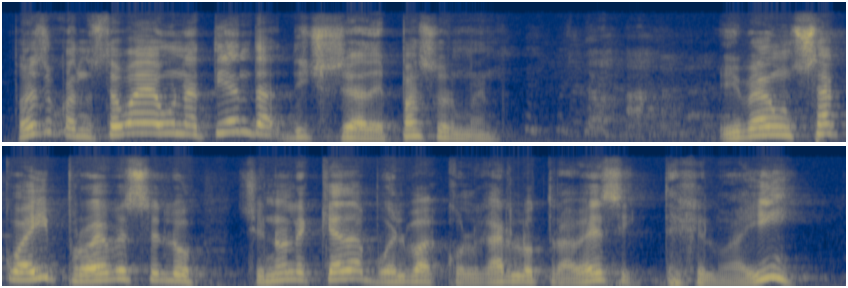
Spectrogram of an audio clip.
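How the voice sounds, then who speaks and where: A male preacher delivering a fervent sermon, bursting into shouted praise and mixing in humorous asides. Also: sits high, very animated, brisk.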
